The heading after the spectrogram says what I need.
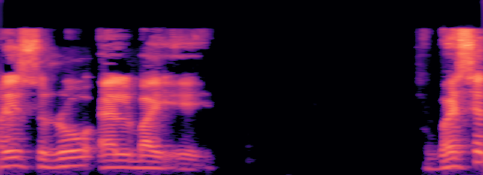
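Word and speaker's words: rho: Resistivity symbol is रो इसको हम pronounce कैसे करते हैं रो को? तो R H ओ रो नाउ क्रॉस मल्टीप्लाई अगर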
